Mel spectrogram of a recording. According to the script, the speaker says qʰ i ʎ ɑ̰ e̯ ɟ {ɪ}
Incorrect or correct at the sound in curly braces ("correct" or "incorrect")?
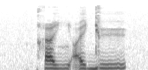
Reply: incorrect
